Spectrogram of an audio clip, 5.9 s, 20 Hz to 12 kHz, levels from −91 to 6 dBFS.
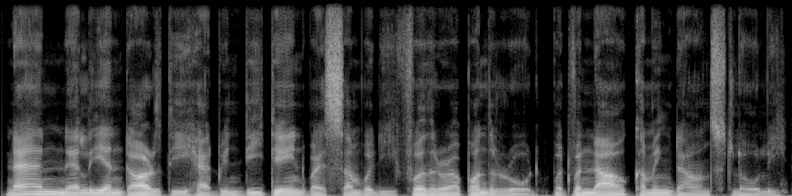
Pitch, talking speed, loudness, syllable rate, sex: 110 Hz, 200 wpm, -18 LUFS, 5.6 syllables/s, male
